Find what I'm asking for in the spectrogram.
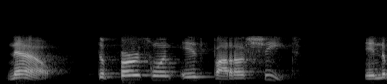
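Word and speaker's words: Bereshit: Genesis is produced, or it is pronounced as Barashit.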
